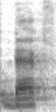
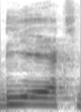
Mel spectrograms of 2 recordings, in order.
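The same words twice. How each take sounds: First: "डैक्स" said as one syllable, like "daks"; said as one word. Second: "डीएएक्स" said letter by letter, D-A-X; spelled out. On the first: Teacher shows how some people say the index name, "डैक्स" as one word. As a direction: say "डैक्स" as a single word, not spelled out. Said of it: "कुछ लोग डैक्स बोलते हैं". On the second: Teacher shows what other people say, "डीएएक्स" spelled out letter by letter. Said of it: "कुछ लोग डीएएक्स बोलते हैं". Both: Shown as a demonstration.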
